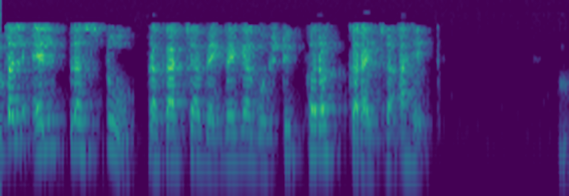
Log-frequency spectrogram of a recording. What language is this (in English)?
Marathi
